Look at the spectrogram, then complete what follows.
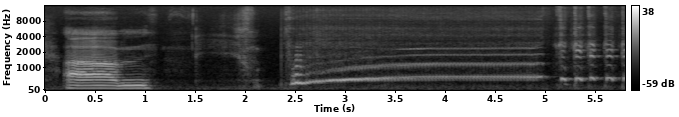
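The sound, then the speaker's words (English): Foley of a code being pushed in to lock a time capsule: a loud, low buzzy tone for about a second, a pause, then a long whine rising in pitch, ending in a few quick clicks. “That's pushing in the code to lock it.”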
